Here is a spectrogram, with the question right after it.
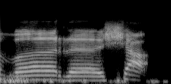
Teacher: र बीच में आएगा और य बाद में आएगा। जो र की ध्वनि है वो आधी आएगी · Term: आधा र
